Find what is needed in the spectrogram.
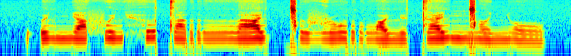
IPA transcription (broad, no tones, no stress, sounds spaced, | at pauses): ʔ ɯ lʲ ɲ a f ɯ lʲ h ɯ t a r lː a lʲ ǀ ɯ v ɭ o r lˠ ɤ lʲ u t æ lʲ ŋ͡ǀ ɤ ɲ o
